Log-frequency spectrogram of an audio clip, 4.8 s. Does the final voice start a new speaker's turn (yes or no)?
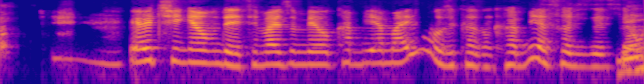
yes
